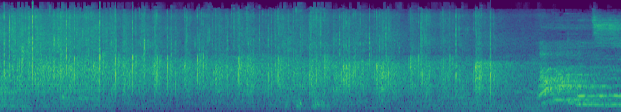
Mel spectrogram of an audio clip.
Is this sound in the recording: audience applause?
yes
